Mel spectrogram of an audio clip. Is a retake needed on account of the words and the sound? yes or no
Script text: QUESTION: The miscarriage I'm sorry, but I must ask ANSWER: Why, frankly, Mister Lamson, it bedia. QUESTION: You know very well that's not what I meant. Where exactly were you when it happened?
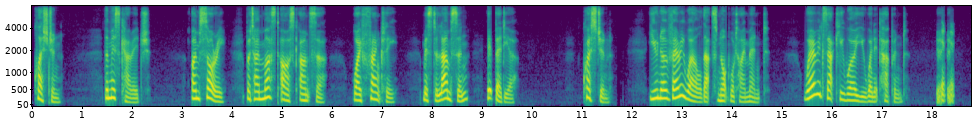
yes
